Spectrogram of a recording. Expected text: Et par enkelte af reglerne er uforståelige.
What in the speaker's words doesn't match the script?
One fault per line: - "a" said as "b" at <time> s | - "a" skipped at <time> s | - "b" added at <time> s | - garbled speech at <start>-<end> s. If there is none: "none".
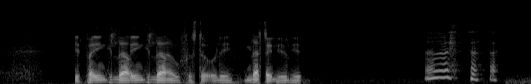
- "reglerne" said as "enkelte" at 1.3 s
- garbled speech at 2.4-3.0 s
